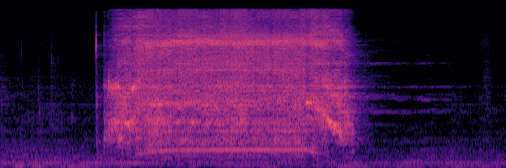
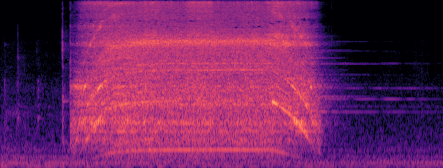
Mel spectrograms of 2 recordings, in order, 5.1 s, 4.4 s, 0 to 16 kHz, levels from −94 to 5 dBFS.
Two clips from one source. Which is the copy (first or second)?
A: first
